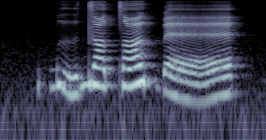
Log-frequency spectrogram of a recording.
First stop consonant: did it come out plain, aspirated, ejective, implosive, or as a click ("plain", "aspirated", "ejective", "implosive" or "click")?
implosive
